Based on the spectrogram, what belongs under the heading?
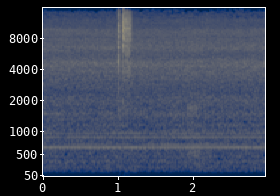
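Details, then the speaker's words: New Lincoln Aspect 230 AC/DC TIG welder, DC pulsed welding of 304 stainless at about 0.9 Hz pulse: quiet steady arc hiss with thin whine and a soft pop about once a second; normal slow-pulse arc. "you can hear the pulsing it makes kind of a popping sound at this lower frequency"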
